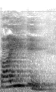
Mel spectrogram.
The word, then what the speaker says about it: chi: दिखने में ये एक्स जैसा होता है, आप एक्स पढ़ सकते हैं, लेकिन इसका सही प्रोनाउंसिएशन जो है वो काई है, CHI, काई है।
